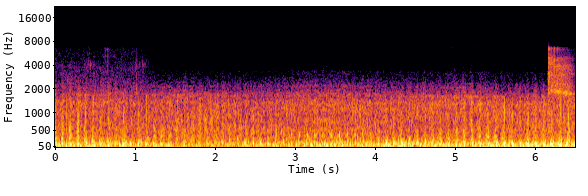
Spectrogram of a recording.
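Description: Rotor and engine drone of a helicopter in a video game with a waypoint-driven transport drop, a steady, continuous loud whir with rhythmic chopping texture throughout, no voices.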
